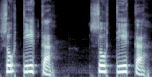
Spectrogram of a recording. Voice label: "sohtehkv", Muscogee

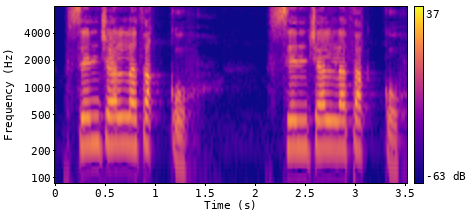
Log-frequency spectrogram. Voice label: "sencvllv rakko", Muscogee

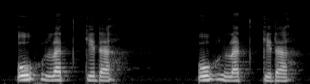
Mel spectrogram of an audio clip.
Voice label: "ohlvtketv", muscogee

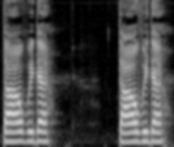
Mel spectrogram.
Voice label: "tawetv", Muscogee

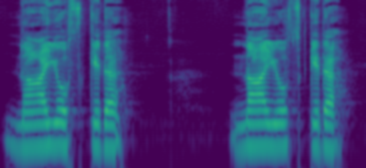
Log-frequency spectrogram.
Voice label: "naorketv", Muscogee

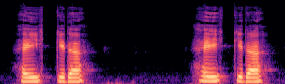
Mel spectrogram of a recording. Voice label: "hihketv", Muscogee

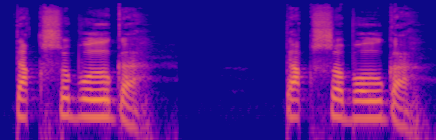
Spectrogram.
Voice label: "taksvpolkv", muscogee

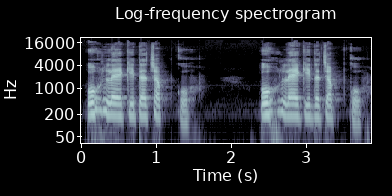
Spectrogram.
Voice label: "ohliketv cvpko", Muscogee

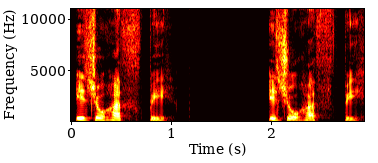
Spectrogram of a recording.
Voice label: "eco hvrpe", muscogee

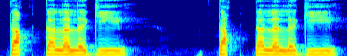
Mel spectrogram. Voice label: "taktvlvlvke", Muscogee

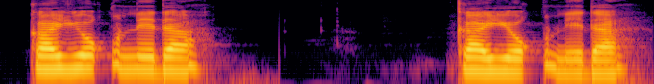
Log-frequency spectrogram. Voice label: "kvyoknetv", Muscogee

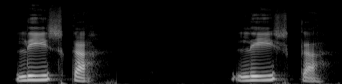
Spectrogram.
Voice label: "leskv", Muscogee

